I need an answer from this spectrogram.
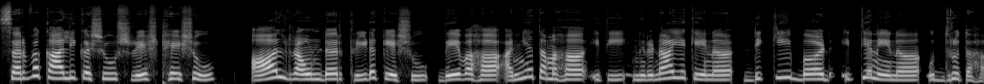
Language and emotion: Sanskrit, neutral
